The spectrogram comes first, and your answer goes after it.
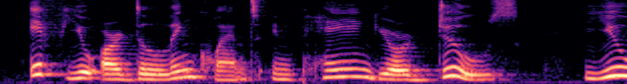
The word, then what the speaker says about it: delinquent: four delinquent delinquent delinquent the stress is on the second syllable on l delinquent means an offender criminal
